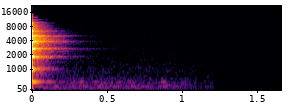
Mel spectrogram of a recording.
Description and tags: Drumsticks [Dave Weckl Evolution] open wide №2.
click, countdown, dk, iy, metronome, one, one-shot, shot, snare, wood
